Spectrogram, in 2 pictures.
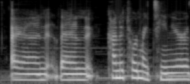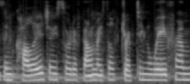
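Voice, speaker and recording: A woman with an American accent at a moderate pace, ordinary pitch variation, music in the background. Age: 20s. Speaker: church member. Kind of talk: testimony. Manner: halting.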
